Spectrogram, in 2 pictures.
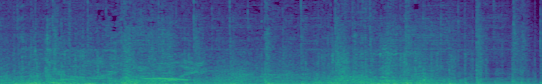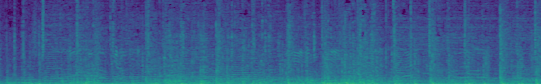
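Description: Cartoon soundtrack: background music mixed with sound effects and high, wordless character voices.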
